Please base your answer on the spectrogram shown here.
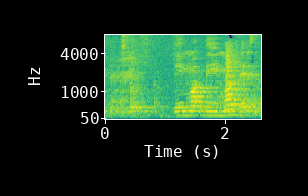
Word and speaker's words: Bastille: The historians mark the storming of the Bastille, that's how you pronounce it, the Bastille, the Bastille.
